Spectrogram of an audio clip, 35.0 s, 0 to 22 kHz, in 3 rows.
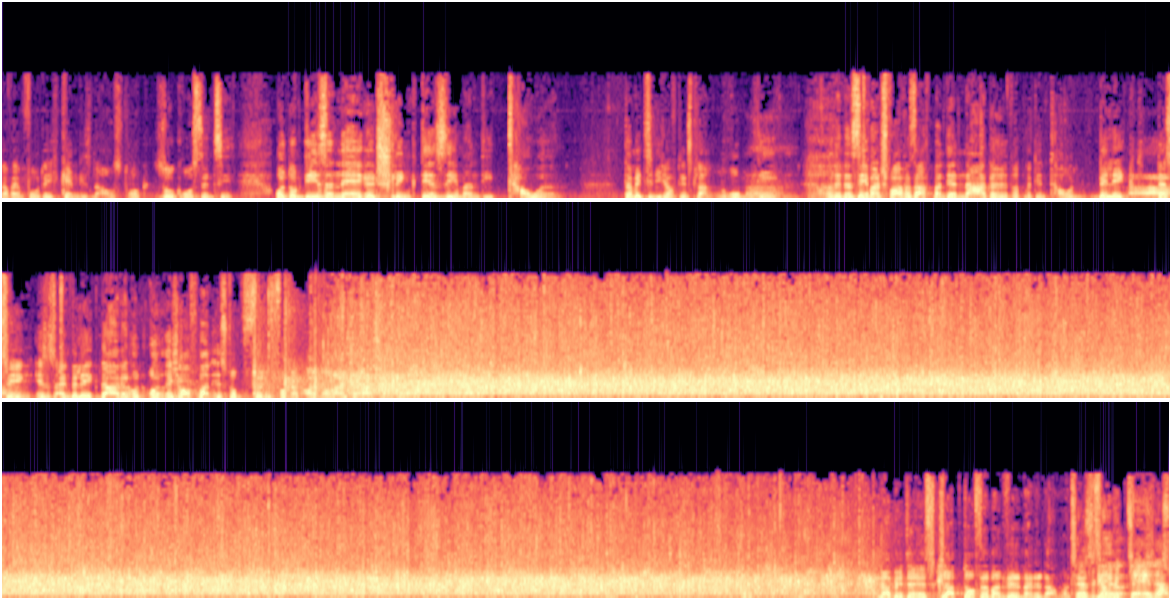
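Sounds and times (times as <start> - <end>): audience applauding: 14.2 - 32.6.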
